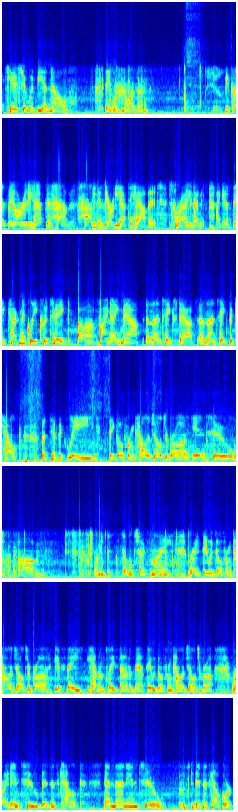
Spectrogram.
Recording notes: IAI Business Major Conference call. Conference call discussion.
